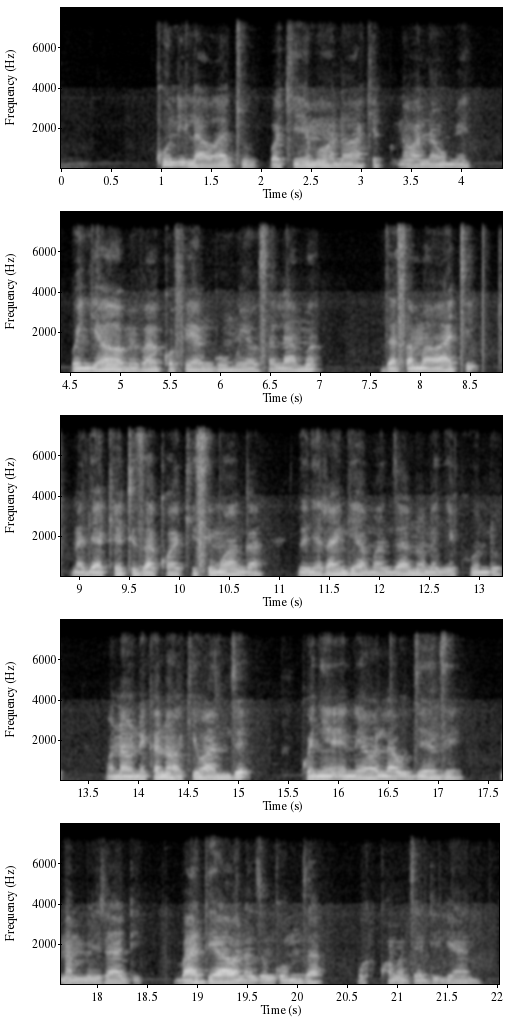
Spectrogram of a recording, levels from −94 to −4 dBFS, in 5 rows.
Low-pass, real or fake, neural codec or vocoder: 7.2 kHz; real; none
